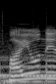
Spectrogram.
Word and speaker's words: 眉根: これね、マヨネって読んでたけど、これマヨネなんですよ。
